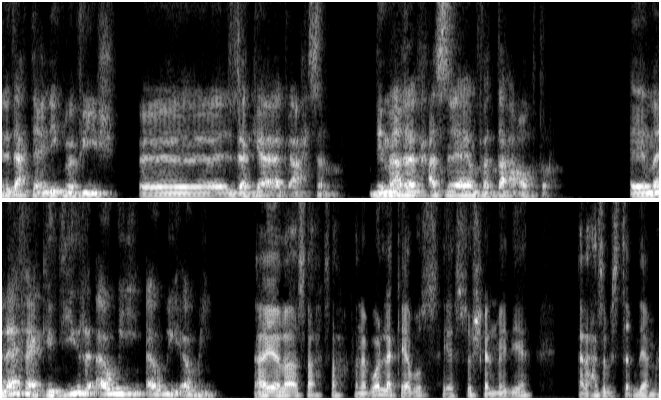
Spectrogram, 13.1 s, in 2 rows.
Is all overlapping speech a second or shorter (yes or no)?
yes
